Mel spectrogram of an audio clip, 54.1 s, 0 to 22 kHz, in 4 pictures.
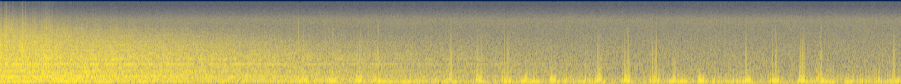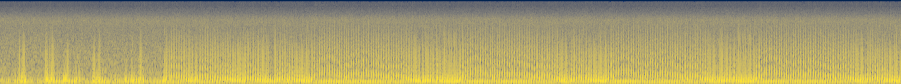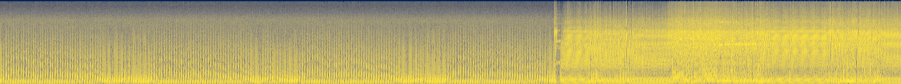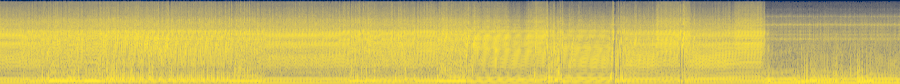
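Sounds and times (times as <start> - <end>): synthesizer tones sweeping: 0.0 - 9.7, 35.4 - 54.0
steady low drone: 0.0 - 12.2, 35.4 - 54.0
harsh distorted noise: 0.0 - 17.4, 33.8 - 54.0.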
